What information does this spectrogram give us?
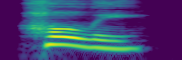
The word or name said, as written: holy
